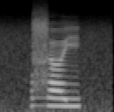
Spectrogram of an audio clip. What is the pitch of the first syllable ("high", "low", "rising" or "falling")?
low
